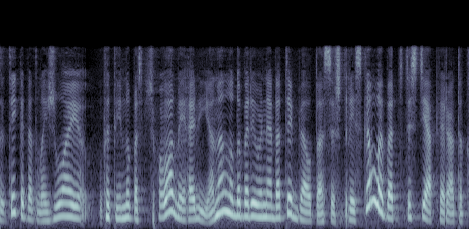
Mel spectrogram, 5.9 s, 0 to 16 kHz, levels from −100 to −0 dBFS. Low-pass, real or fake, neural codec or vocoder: 7.2 kHz; fake; codec, 16 kHz, 0.5 kbps, FunCodec, trained on LibriTTS, 25 frames a second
